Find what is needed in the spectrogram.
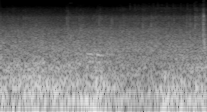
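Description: Wind noise on an action camera's microphone while riding a bicycle: a steady, even noise heaviest in the low end.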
